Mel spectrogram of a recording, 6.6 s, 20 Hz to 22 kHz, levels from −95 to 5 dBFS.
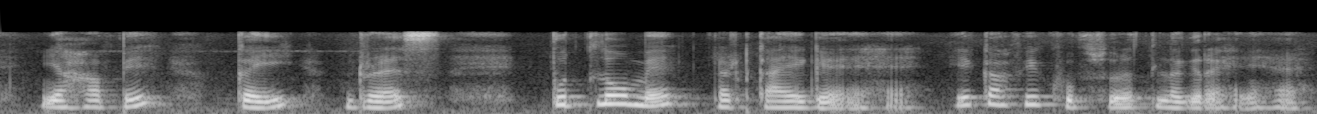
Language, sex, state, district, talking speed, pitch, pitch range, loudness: Hindi, female, Bihar, Kishanganj, 135 wpm, 210 Hz, 195-265 Hz, -18 LUFS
